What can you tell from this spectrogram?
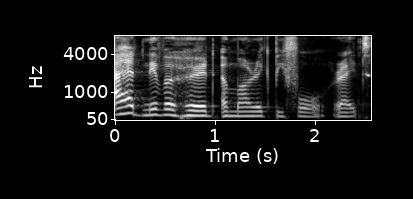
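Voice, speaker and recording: A woman's very deep, low voice with an animated tone and ordinary pitch variation in a Zimbabwean accent, on a very clean recording with a silent background. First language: Shona. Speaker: tech startup founder and CEO. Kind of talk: casual podcast conversation.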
